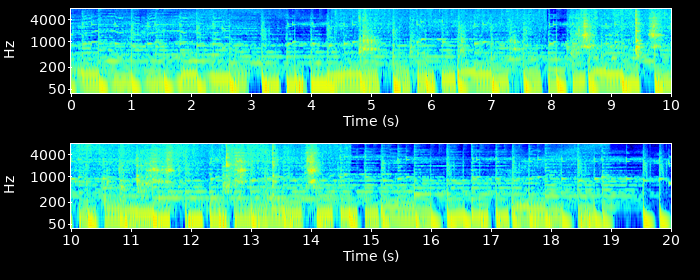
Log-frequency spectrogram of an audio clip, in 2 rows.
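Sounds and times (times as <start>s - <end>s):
pork chops sizzling in wok: 2.8s - 14.8s
wooden spatula scraping wok: 4.8s - 14.7s.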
